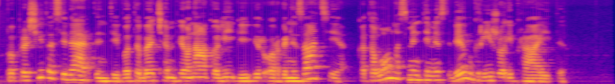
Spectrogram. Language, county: Lithuanian, Klaipėda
